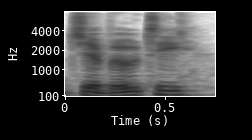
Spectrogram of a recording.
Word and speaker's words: Djibouti: Okay, so it's pronounced Djibouti.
